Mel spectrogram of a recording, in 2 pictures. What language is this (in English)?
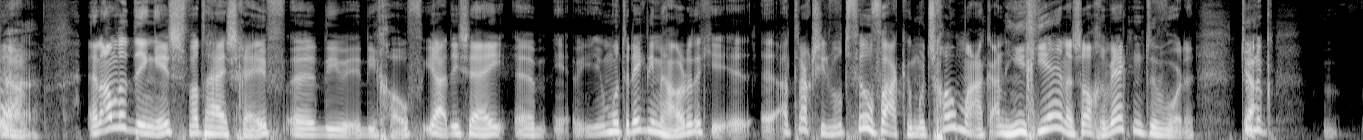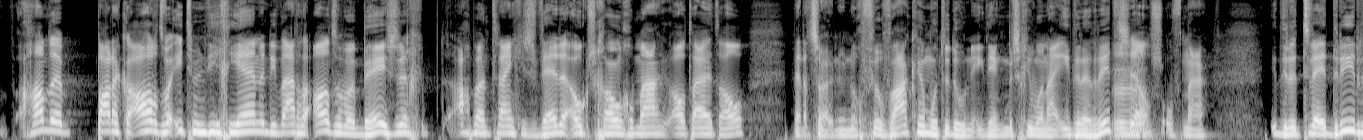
Dutch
